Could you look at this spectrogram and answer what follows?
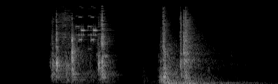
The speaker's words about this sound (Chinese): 是啊，这里就是我们的房间啊。那这是房卡，你开门吧。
